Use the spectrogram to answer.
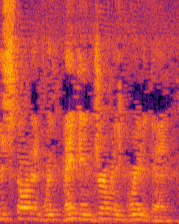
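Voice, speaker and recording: A man with a high pitch speaks at a very slow pace, with audible room echo and noticeable background noise. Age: 80s+. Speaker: veteran speaking at public comment. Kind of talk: public comment at meeting. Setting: public meeting room. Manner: halting.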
